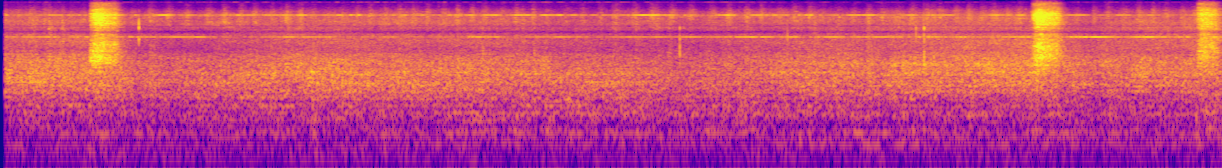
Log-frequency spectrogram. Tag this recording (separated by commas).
Train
